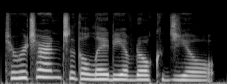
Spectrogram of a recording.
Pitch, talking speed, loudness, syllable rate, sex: 240 Hz, 185 wpm, -15 LUFS, 4.6 syllables/s, female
